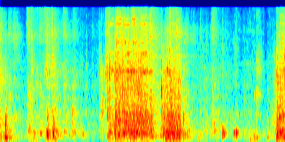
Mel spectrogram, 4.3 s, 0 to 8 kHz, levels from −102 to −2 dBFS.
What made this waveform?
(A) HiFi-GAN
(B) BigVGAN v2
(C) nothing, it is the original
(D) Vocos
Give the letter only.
D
